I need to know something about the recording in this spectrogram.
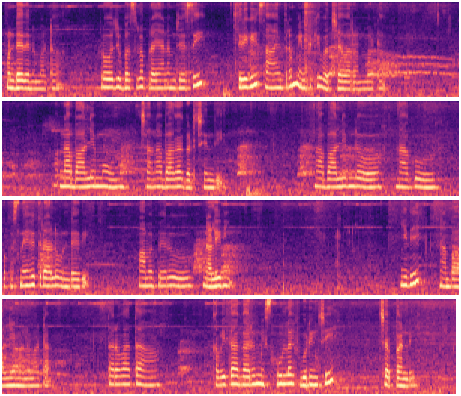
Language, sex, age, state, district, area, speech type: Telugu, female, 30-45, Andhra Pradesh, Sri Balaji, rural, spontaneous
